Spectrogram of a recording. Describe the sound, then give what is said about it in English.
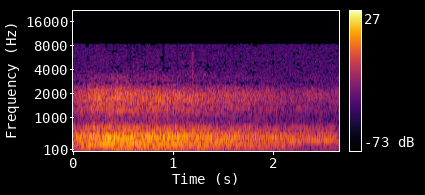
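A P-38 fighter plane roars in, its engine a steady, throaty drone with a low harmonic hum, holding strong for a couple of seconds before easing off slightly. No voices. “As Dudley's voice crackles grimly through his headsets, Hop hesitates momentarily, but then, seeing the P-38 roar in, its nose guns black and threatening, and the Stinson following, he gives up and turns the Beechcraft in a sharp bank”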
